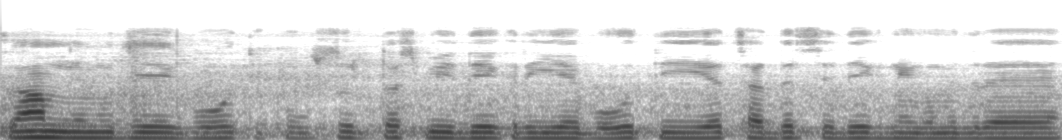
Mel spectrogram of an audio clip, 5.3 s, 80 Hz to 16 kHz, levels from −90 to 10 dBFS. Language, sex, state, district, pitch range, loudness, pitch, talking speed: Hindi, male, Rajasthan, Bikaner, 135-145 Hz, -21 LUFS, 140 Hz, 205 wpm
